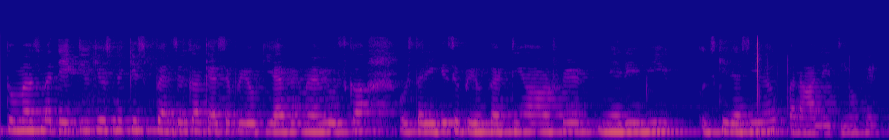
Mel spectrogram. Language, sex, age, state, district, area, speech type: Hindi, female, 18-30, Madhya Pradesh, Gwalior, rural, spontaneous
